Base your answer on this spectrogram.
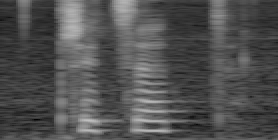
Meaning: thirty (30)
- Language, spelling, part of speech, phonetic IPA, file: Czech, třicet, numeral, [ˈtr̝̊ɪt͡sɛt], Cs-třicet.ogg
